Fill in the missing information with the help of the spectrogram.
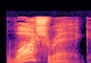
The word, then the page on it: washrag: British English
